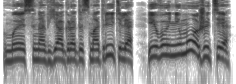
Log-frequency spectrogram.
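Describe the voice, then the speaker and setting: A man's voice: high-pitched, normal speed, no echo, studio quality, close to an everyday voice. A man reading an audiobook and voicing an arrogant young nobleman who speaks haughtily. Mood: indignant.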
